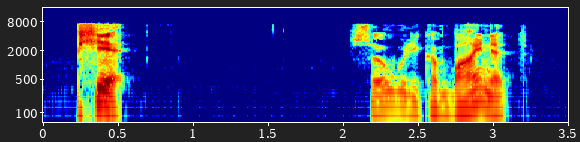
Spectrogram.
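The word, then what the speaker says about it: ဖြစ်: verb for is and here it is it's pronounced pit so when you combine it with the affirmative verb particle it would be pit a it uses the teh pronunciation because the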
